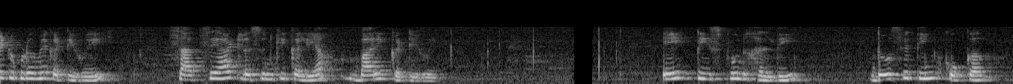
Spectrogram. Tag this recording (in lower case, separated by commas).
speech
